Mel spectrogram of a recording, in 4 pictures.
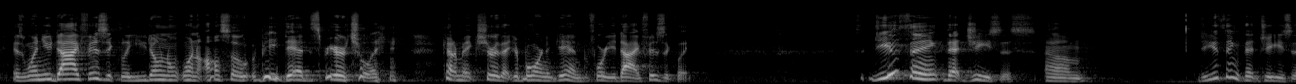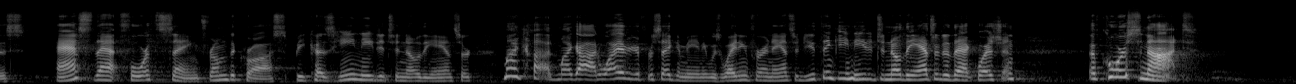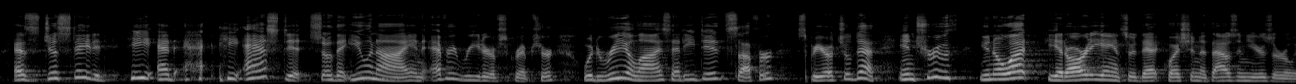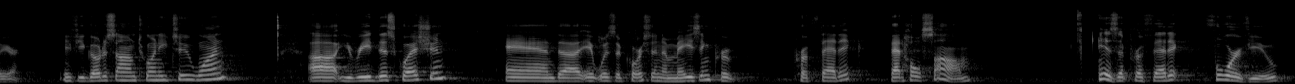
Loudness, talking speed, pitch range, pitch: -33 LUFS, 175 wpm, 170-240 Hz, 205 Hz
